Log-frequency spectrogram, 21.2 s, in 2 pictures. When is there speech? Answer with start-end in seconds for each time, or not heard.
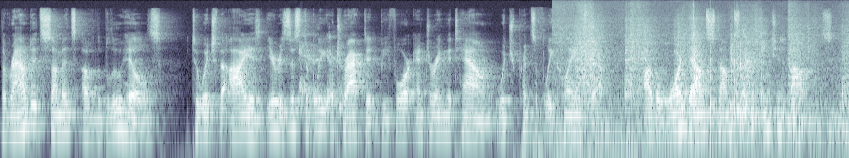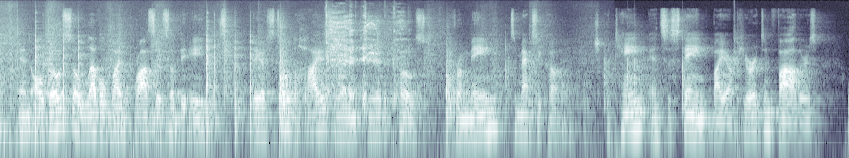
0.0-21.1.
